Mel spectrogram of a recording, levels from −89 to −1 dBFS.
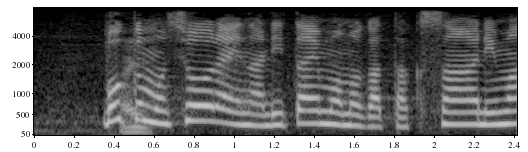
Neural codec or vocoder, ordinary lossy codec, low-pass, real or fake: none; Opus, 32 kbps; 7.2 kHz; real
